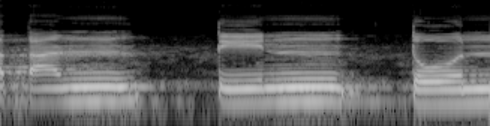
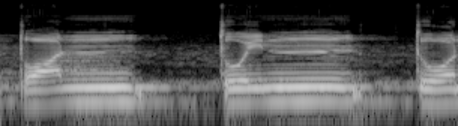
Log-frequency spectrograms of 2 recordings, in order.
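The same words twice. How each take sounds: First: Said in the usual way. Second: Thick emphatic ط in تون توین تون; heavy, full letter. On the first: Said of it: "ہم نے اس کو پڑھا". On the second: Shown as a demonstration. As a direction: round the t into "to-an, to-in, to-on". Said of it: "موٹا پڑھنا ہے، حروف مستعلیہ".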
